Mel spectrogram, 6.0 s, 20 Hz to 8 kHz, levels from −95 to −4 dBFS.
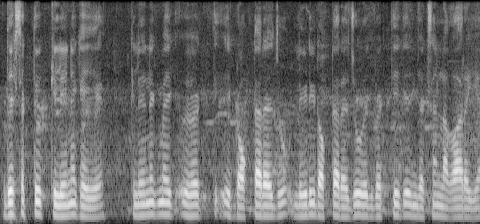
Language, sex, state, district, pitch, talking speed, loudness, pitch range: Hindi, male, Madhya Pradesh, Katni, 140 Hz, 250 wpm, -18 LUFS, 130-150 Hz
